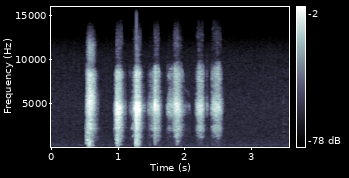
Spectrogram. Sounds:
Sniff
